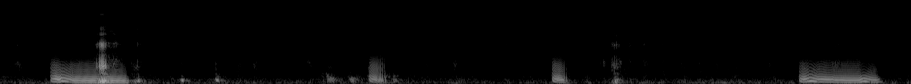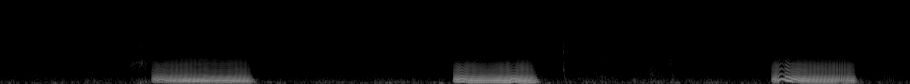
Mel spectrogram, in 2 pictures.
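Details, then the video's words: Norwegian Forest cat asleep and snoring. Soft clicks and brief snuffles come first, then four drawn-out, low, droning snores at steady intervals of about three seconds. "猫のいびき ノルウェージャンフォレストキャット Norwegian Forest cat"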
